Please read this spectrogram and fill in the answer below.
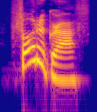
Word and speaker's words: photograph: stress of the word photograph has stress on the first syllable photograph and photographic has stress on the third syllable of the word photographic the question i'm asked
